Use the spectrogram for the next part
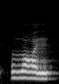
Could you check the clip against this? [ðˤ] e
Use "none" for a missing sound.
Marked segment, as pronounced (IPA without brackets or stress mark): ðˤ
